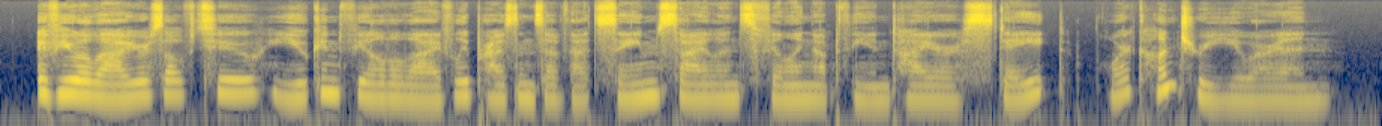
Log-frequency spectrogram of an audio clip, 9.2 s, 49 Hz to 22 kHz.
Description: WHOLENESS English Female 10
